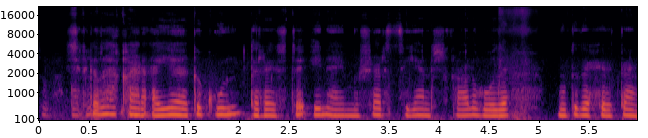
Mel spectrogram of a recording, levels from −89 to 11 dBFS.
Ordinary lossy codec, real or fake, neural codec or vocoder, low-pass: none; real; none; none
